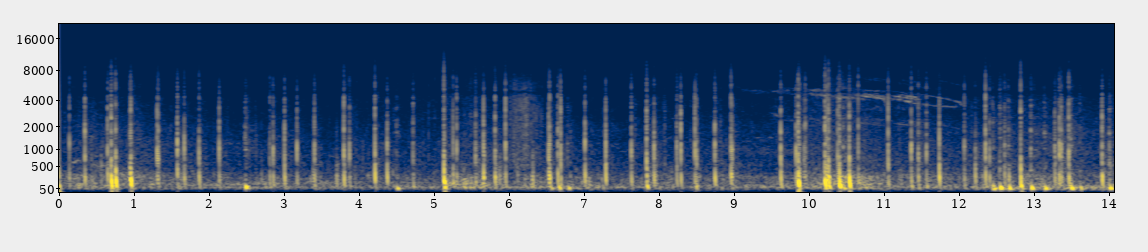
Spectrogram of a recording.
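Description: Aerial fireworks display: a rapid, irregular run of sharp bangs and crackles, several a second, with heavier clusters of reports about six, ten and thirteen seconds in.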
